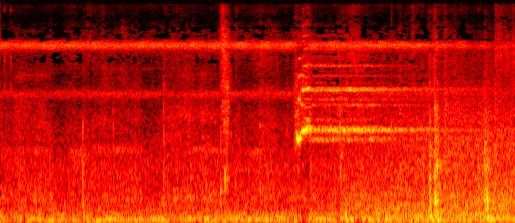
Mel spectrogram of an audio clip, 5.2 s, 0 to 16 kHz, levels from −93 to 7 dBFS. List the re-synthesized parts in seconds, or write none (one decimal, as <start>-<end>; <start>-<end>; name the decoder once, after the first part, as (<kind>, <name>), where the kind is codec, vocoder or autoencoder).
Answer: none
